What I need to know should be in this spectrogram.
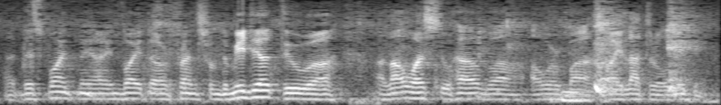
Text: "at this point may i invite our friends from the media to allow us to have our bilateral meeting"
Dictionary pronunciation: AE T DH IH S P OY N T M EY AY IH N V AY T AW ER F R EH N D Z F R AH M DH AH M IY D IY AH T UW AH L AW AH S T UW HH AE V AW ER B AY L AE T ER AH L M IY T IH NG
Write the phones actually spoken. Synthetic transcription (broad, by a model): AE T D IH S P OY N T M EY AY IH N V AY T AW ER F R EH N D S F R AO M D AH M IY D IY AH T UW AH L AW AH S T UW HH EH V AW ER B AY L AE T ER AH L M IY T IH NG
